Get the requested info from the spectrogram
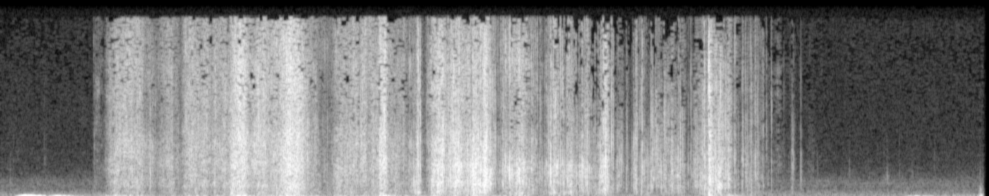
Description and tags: Plastic bag opened up and pack of cookies taken out
plastic bag opened up and a pack of cookies taken out
crackle, wrap, cookies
